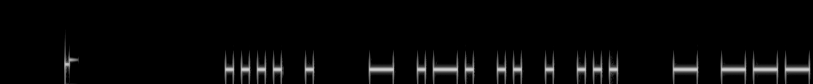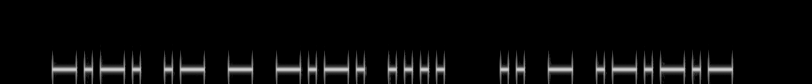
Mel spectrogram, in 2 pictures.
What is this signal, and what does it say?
Morse code, heard as a keyed tone, about 15 wpm, 700 Hz. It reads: HE TRIES TO CATCH IT.
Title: Additional Easy Phrases 15wpm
